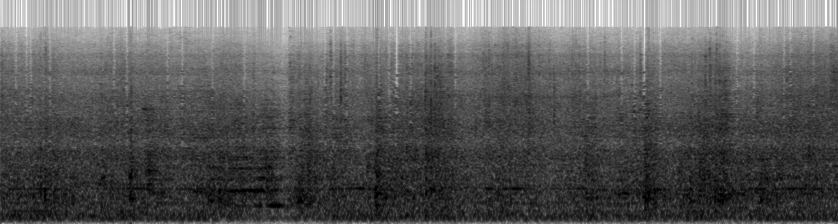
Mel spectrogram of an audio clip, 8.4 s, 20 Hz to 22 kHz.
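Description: Caterpillar 329E excavator running steadily under load as its demolition grapple crushes and pulls at a reinforced concrete roof edge, with irregular crunches and clatter of breaking concrete and falling rubble.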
